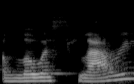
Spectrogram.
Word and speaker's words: Lois Lowry: And by Lois Lowry, is that how you say it?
